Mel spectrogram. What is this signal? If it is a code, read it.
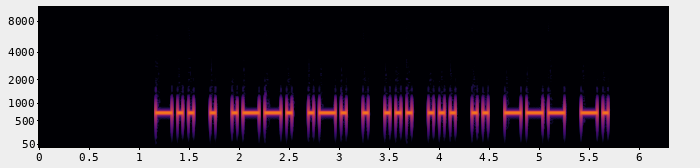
Morse code, heard as a keyed tone, about 22 wpm, 700 Hz. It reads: DEPRESSION
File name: practice / 22wpm / 10 Letter Words - First 3 Letters Given - 22wpm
